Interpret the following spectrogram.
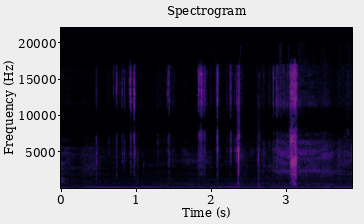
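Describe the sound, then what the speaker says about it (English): A small razor knife slices through a strip of sandpaper in a quiet workshop, making close, crisp rasping cuts in short bursts. "Just take my little razor knife and cut it"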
